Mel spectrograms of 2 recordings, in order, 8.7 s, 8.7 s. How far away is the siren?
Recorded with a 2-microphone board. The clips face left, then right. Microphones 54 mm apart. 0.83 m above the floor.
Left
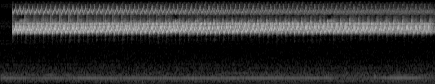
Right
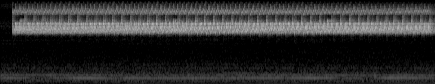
About 2 m.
